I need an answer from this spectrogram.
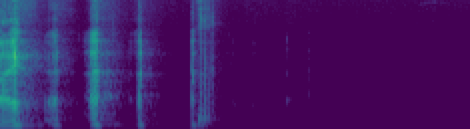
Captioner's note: laughing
